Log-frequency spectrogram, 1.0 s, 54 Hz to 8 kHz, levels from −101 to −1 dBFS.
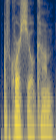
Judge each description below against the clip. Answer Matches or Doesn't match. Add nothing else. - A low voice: Matches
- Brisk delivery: Matches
